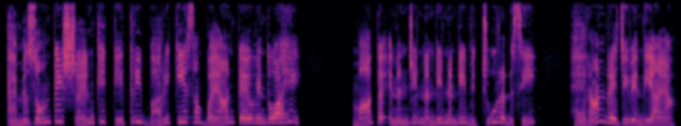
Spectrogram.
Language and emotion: Sindhi, surprised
